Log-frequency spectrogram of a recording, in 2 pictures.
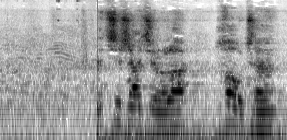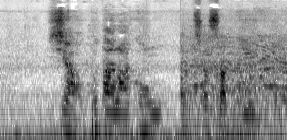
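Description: A man speaks through a microphone in an animated voice.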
